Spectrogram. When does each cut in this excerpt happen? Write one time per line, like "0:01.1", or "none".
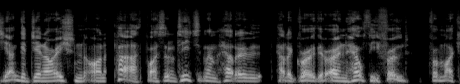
0:01.0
